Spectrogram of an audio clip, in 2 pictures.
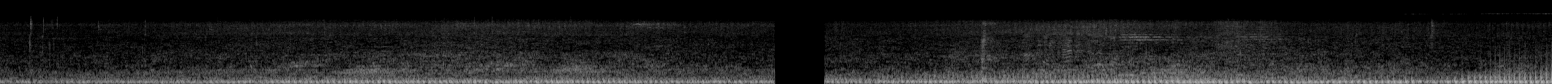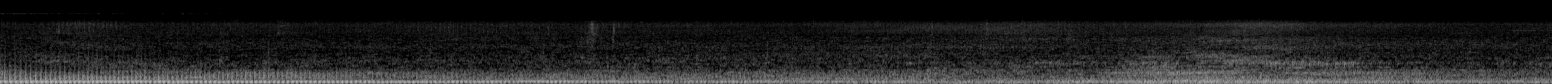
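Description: Low steady rumble of a motor vehicle engine running nearby, loudest in the middle, with faint voices behind it. The sound drops out for a moment about eight seconds in.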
